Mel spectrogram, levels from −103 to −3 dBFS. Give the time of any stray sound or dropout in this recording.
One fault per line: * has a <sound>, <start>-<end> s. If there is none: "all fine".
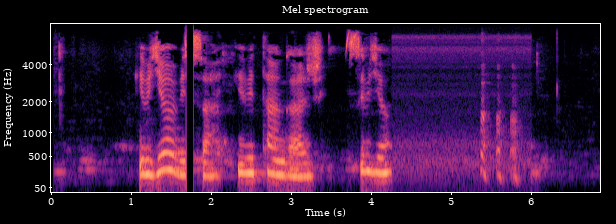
* has a dropout, 1.7-1.8 s
* has a laugh, 5.4-5.9 s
